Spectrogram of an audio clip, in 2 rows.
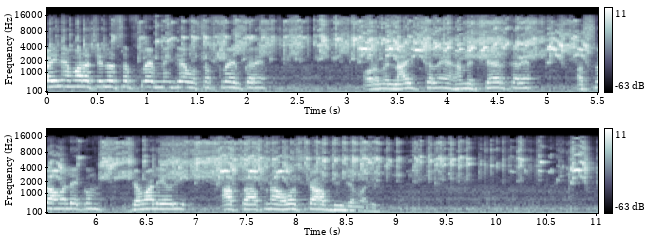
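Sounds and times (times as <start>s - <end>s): parrots chirping and squawking: 0.0s - 11.0s.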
